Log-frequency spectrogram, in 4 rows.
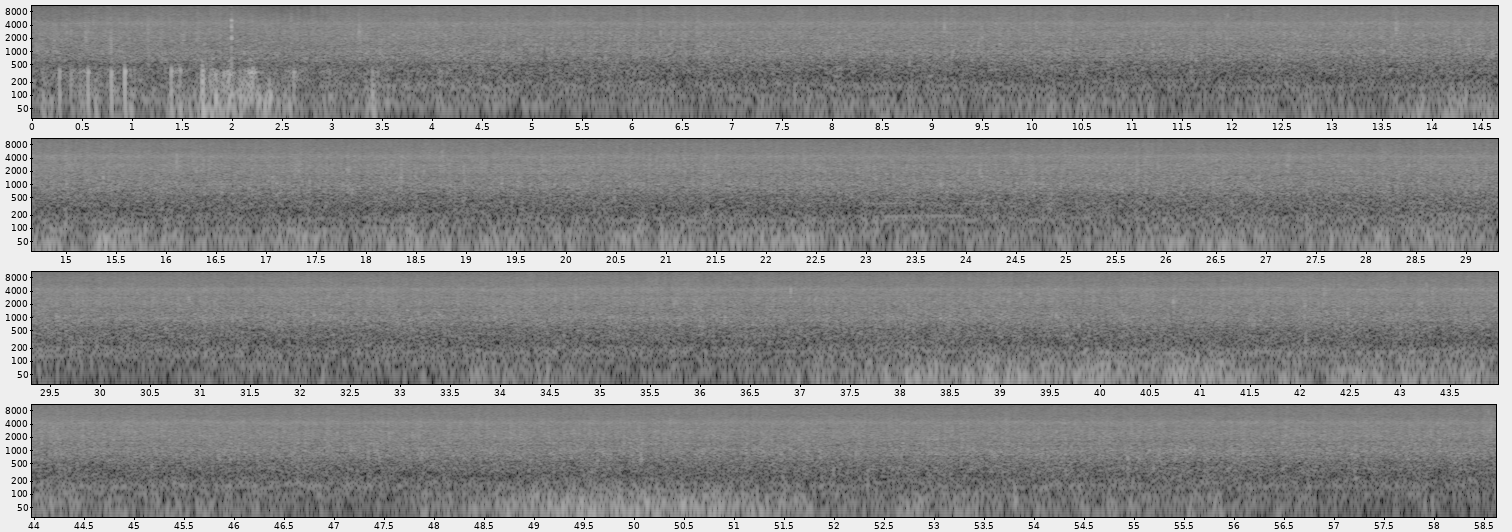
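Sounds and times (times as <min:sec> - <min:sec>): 
fountain water recorded with a microphone: 0:00.0 - 0:58.6.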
